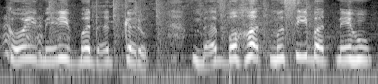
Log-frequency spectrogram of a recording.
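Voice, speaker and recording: A woman's voice: on the high side, slow, mellow. A woman voicing a vengeful, sorrowful witch ghost in a horror story, with a dramatic, threatening delivery. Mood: pleading. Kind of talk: Hindi horror story voice acting.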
